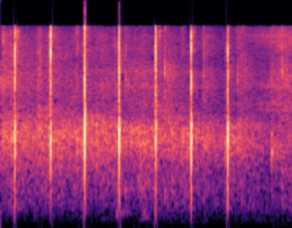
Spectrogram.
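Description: A short run of steady, evenly spaced hand claps, about eight sharp slaps in just over two seconds, fairly quiet, with no voices over them.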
